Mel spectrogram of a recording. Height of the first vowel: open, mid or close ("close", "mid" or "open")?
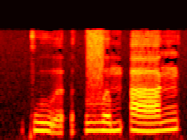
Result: close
